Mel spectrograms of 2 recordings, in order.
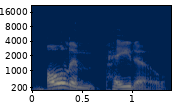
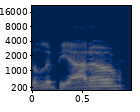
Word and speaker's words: Olimpado: I think for the first year knowing you, it was Olympiado. And A lot then of people say that, dude. And then for Yeah. probably 3 years, I pronounced your name as Olimpatio.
